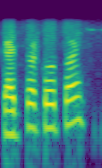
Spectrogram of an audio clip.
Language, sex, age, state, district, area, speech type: Kashmiri, male, 18-30, Jammu and Kashmir, Shopian, rural, conversation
